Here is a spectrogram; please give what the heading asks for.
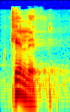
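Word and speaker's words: כלב: Vamos a ponerle al perro Kev, porque así se dice perro en hebreo. Kellev.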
